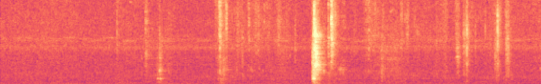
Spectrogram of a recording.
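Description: A crankshaft being set down into the freshly lubed main bearings of a bare Jeep engine block: a few light metal clicks, then a sharp clunk about four seconds in as it lands, followed by a second knock and some small ticks as it is settled.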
